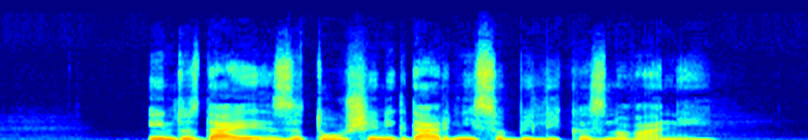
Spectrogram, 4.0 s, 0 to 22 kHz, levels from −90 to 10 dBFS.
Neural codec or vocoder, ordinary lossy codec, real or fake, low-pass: vocoder, 44.1 kHz, 128 mel bands, Pupu-Vocoder; Opus, 64 kbps; fake; 19.8 kHz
